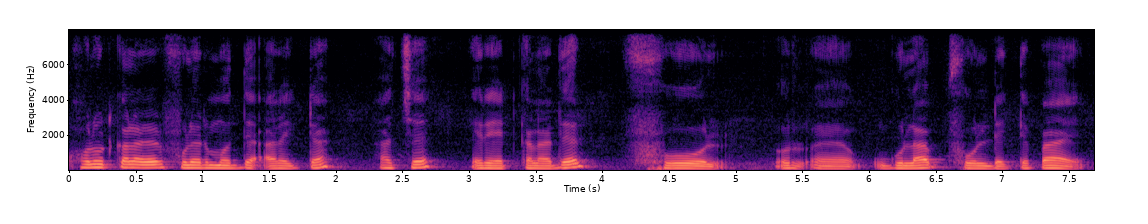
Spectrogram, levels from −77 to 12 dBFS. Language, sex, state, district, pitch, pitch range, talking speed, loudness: Bengali, male, Tripura, Unakoti, 145 Hz, 135-170 Hz, 115 wpm, -16 LUFS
